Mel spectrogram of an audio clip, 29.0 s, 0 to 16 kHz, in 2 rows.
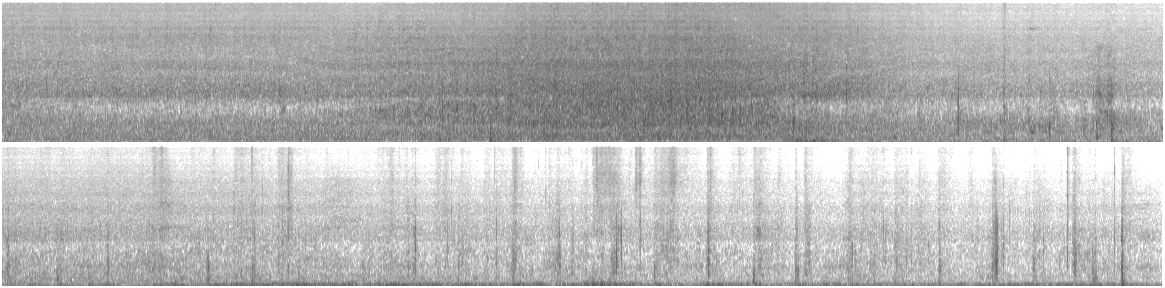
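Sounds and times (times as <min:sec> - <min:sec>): stream water rushing: 0:00.0 - 0:18.2.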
